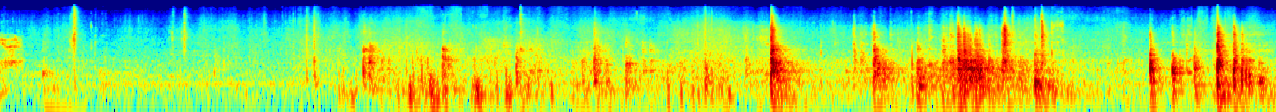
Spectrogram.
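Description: Footsteps on an aluminium ladder and knocks and clatter of metal as a combine harvester's side access hatch is unlatched and swung open, with one sharp click about two-thirds of the way through.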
